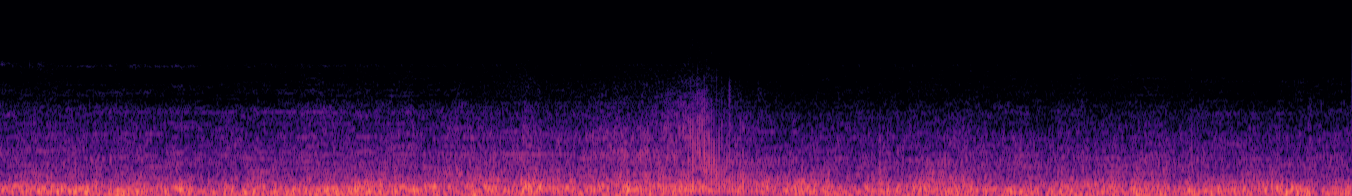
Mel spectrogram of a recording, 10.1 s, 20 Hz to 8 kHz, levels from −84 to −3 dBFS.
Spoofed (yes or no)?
yes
